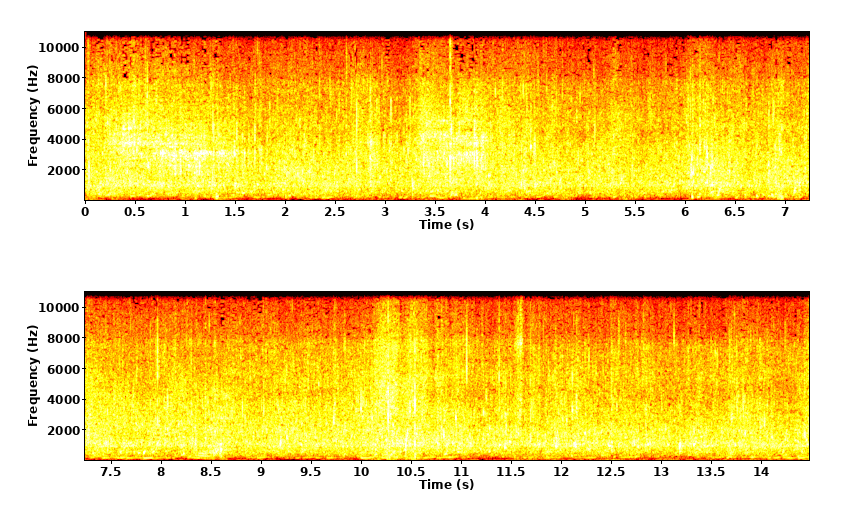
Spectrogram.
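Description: Fast river current rushing over a broken, rippled run, a steady close-up wash of moving water.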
